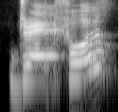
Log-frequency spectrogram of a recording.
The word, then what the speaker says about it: dreadful: Now here it says in the words dreadful that heavily the combination of the vowel e and a is pronounced like the way the vowel e is pronounced in bed.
